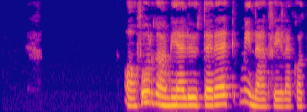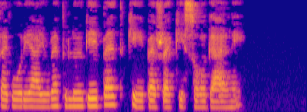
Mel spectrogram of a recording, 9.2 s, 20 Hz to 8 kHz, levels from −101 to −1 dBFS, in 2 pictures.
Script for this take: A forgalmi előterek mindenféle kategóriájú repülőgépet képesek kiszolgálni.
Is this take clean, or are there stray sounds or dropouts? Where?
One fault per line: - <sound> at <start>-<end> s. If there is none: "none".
none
